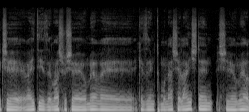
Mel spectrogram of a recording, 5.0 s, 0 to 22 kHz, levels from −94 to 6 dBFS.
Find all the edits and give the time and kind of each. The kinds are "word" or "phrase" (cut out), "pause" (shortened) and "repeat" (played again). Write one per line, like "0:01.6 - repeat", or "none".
none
